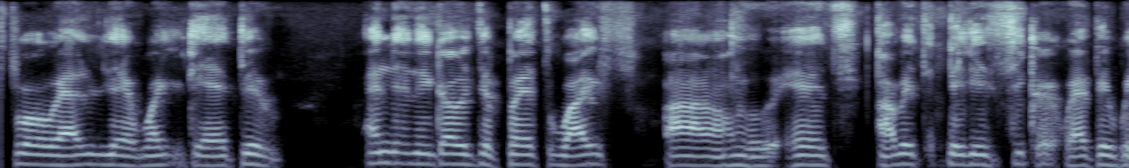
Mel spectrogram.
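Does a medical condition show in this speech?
Yes: cerebral palsy, spastic.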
